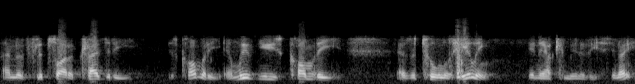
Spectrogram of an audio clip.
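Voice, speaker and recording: An Australian comedian answering interview questions earnestly, halting and repeating words as he thinks. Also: lowish voice, slightly rough, narrow, tinny audio.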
